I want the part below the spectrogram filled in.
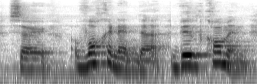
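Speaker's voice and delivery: "Wochenende, willkommen" with the W said as a V; W spoken as a German V sound. Shown as a demonstration. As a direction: say "willkommen" as "villkommen". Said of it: "it's all with the V sound".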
